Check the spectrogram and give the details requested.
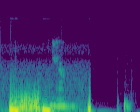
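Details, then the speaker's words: Ventricular septal defect murmur, quiz auscultation clip: a loud, harsh rumbling murmur filling the gap between heart sounds, followed by softer beats. "VST the answer the diagnosis is a VST"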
